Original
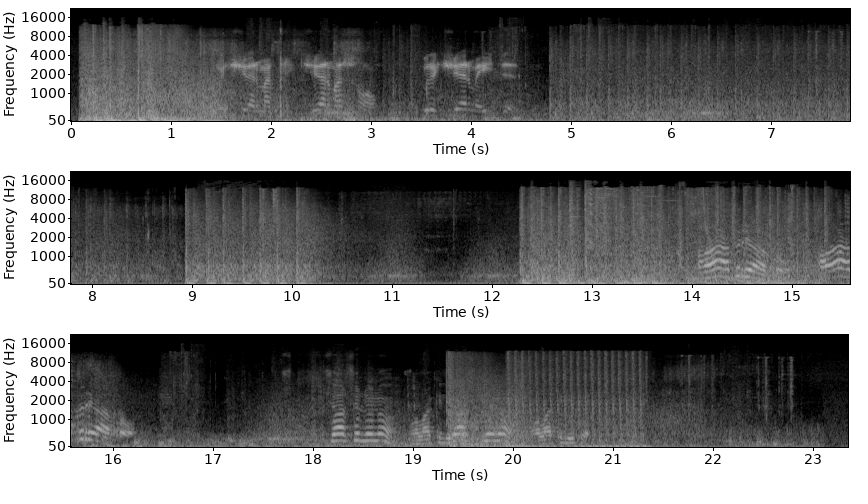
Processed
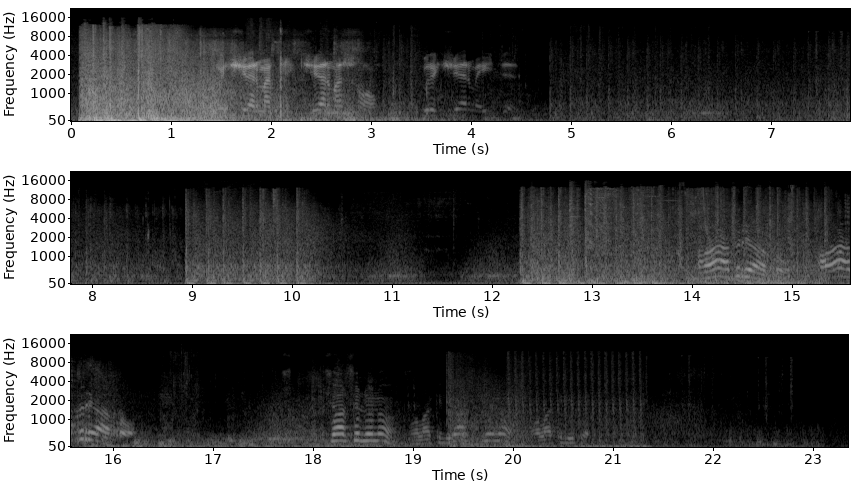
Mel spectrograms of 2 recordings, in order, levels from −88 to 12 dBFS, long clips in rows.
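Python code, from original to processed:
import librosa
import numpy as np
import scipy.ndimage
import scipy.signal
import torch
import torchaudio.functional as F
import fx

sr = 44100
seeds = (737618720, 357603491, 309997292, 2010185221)

y = fx.gain(x, sr, db=fx.line((1.82, -0.5), (2.7, -7.0), (3.23, -7.0), (4.07, -19.0), (7.3, -19.0), (7.92, -12.0), (18.53, -12.0), (18.96, -20.0)))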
